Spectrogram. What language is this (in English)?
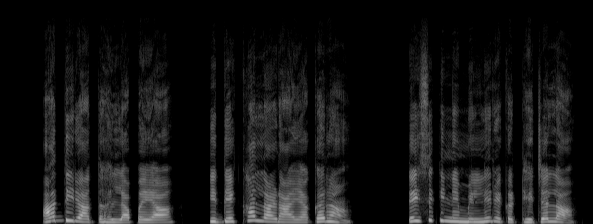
Mandeali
